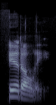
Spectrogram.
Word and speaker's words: Italy: Italy, Italian. Italy. The syllable after the letter T is not stressed. We pronounce the letter T as a fast D. Italy.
